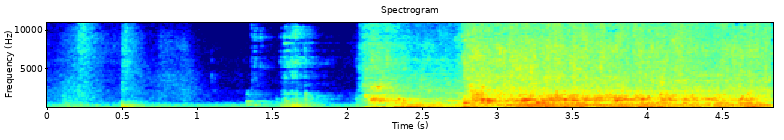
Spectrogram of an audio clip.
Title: Toilet Makes Strange Noise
